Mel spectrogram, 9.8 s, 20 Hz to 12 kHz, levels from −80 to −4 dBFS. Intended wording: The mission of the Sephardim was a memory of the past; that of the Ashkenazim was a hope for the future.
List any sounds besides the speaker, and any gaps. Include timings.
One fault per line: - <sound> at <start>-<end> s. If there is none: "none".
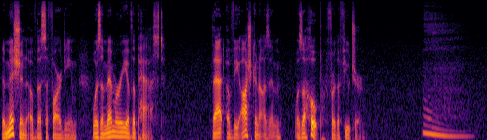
- sigh at 8.4-9.5 s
